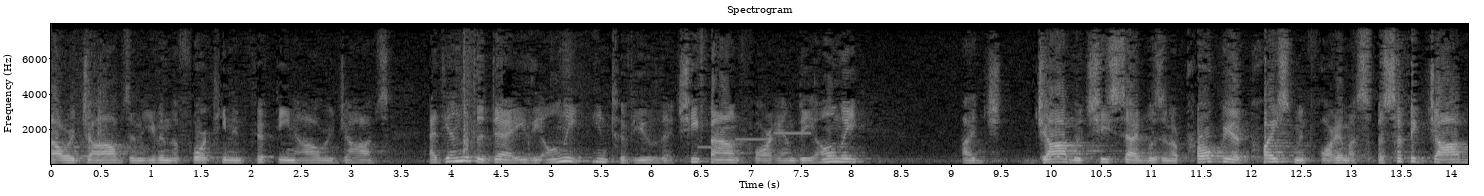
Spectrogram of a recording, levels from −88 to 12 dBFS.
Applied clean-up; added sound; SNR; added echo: none; Telephone; 16 dB; none.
